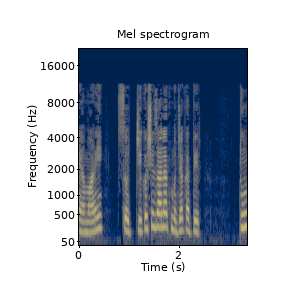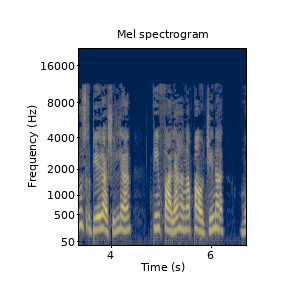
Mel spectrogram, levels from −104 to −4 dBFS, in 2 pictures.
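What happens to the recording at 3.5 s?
From 3.51 to 3.57 s the sound turns briefly smeared and noisy, a blurred, phasey patch just before "आशिल्ल्यान तीं फाल्यां हांगा". This is AAC frame loss with concealment: about 40 ms of coded audio never reached the decoder, which fits two consecutive frames going missing. The decoder covered the gap by reusing the last good spectrum with scrambled signs or interpolated energy, so the hole is filled with a noisy copy.

Over that same moment, and across the whole clip, the sound is rough and grainy, with a hiss between the harmonics and a thin, artificial-sounding top band. The likely cause is low-delay AAC compression, the AAC-ELD type used for video calls, running at 32 kbps. Its short frames resolve pitch harmonics poorly, and at this bitrate the encoder fills the spaces between harmonics with noise and reconstructs the highs synthetically.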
